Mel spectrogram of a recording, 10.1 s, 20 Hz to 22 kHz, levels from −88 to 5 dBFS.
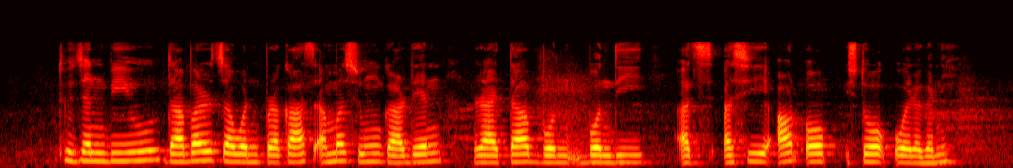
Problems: background sounds at intervals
